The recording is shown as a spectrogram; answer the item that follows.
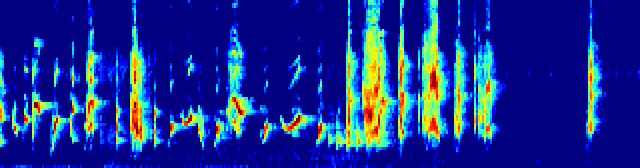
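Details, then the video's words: Long-tailed shrike lure song for young shrikes: rapid chattering run of mixed whistles and harsh rasps lasting about five seconds, then silence and one final rasp; faint low hum. "Pancingan Burung Cendet Gacor Dor Terbukti Ampuh dan Gacor Pencetak Pentet Calon Juara"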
